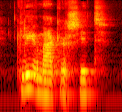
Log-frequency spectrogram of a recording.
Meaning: sitting position in which the legs are crossed, with the feet placed under the thighs of the opposite legs; somewhat similar to the lotus position
- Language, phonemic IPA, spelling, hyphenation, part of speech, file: Dutch, /ˈkleːr.maː.kərˌsɪt/, kleermakerszit, kleer‧ma‧kers‧zit, noun, Nl-kleermakerszit.ogg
